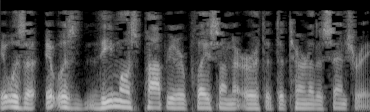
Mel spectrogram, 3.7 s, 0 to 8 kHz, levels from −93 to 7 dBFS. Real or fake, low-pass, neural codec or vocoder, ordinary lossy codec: real; 7.2 kHz; none; MP3, 24 kbps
